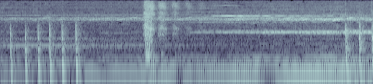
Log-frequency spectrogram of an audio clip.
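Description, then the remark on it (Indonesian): A series of sharp knocks on a wooden bedroom door, six quick raps in a row, then a louder thud and a few more knocks at the end, with a quiet hum behind. “Sekarang aku mendengar suara ketukan pintu dari di depan kamarku.”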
